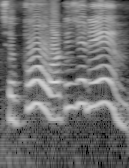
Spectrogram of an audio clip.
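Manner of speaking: high, loud angry shouting. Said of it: "కోపం వచ్చి అలా అరిచాను".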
